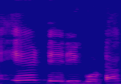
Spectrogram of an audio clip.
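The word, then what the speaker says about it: Apterygota: wings नहीं होते उन्हें ए तेरी गोटा कहा जाता है इसमें पी क्या है बेटा साइलेंट है तो मैंने इसकी मिसाल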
